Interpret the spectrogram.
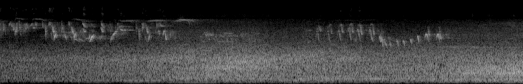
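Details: European robin song: thin, high, rapid twittering phrases, varied and sweet, given in two bursts with a short pause, over a steady broadband rumble of background noise.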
